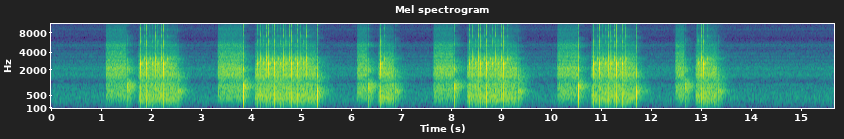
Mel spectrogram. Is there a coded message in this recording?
Yes: pulse dialling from 1.1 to 13.3 s, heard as a rotary dial, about 9 pulses a second, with room echo. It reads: 5 9 1 7 6 2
